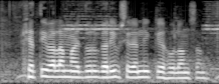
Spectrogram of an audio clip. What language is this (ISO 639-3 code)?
bho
